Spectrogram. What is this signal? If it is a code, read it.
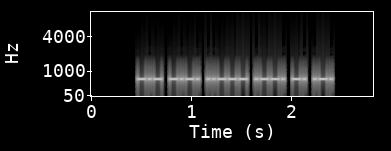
Morse code, heard as a keyed tone, about 44 wpm, 700 Hz. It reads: KC2PNR
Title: USA Call Signs 45wpm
